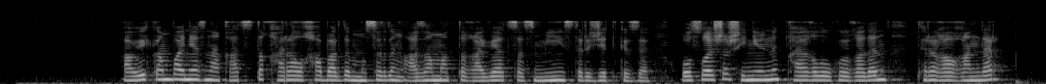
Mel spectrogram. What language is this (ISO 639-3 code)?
kaz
